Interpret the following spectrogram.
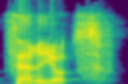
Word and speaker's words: Zerioz: Ich handhabe das wie bei Quapp, altmodisch deutsche Aussprache, da steht ein Z, also heißt das Zeriots.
